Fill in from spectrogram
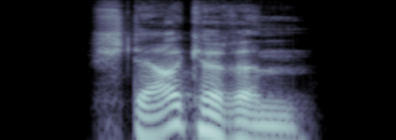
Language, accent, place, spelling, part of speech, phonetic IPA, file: German, Germany, Berlin, stärkerem, adjective, [ˈʃtɛʁkəʁəm], De-stärkerem.ogg
- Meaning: strong dative masculine/neuter singular comparative degree of stark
